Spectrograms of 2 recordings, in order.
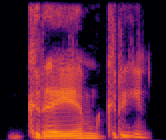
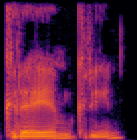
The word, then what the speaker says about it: Graham Greene: Now, famous British writer Graham, it is not Graham, Graham Greene, pronounced as Graham Greene, called autobiography a sort of life, meaning it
